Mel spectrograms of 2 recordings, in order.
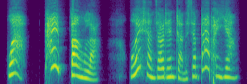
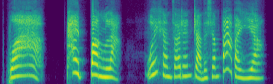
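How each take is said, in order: First: Put-on high, louder, fast little-kid wow; a kid amazed at dad; excited child. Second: Put-on high, much louder kid's wow; amazed at dad's tail swing; excited child. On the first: (小孩子兴奋地赞叹) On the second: (小孩子激动地惊叹) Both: 小恐龙赞叹.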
